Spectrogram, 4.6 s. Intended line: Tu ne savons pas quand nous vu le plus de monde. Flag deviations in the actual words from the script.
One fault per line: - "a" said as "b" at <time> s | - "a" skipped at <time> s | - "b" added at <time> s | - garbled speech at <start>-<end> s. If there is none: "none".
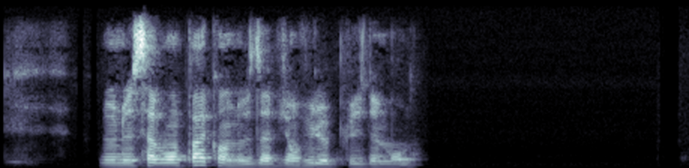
- "Tu" said as "Nous" at 0.7 s
- "avions" added at 1.8 s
